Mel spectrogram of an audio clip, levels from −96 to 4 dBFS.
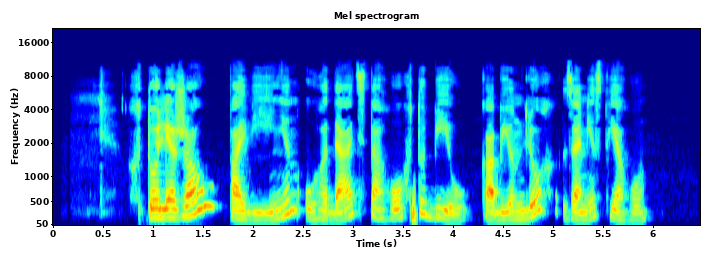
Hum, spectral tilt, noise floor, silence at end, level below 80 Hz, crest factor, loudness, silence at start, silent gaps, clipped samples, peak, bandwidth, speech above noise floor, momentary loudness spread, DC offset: none; -4 dB/octave; -47 dBFS; 0.55 s; -80 dBFS; 20 dB; -27 LUFS; 0.45 s; none; under 0.1%; -8 dBFS; 11.5 kHz; 20 dB; 18 LU; under 0.1%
